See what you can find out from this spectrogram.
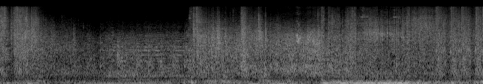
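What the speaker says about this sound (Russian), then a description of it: "Тут он стреляет." Sustained gunfire from a Call of Duty battle at a railway marshalling yard, dense bursts and shots packed together, loud and close throughout with no talk over it.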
